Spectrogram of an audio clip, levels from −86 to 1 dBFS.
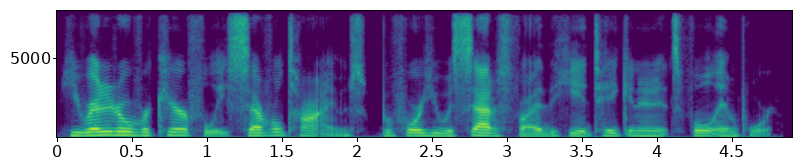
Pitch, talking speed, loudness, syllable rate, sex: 165 Hz, 235 wpm, -21 LUFS, 6.8 syllables/s, female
